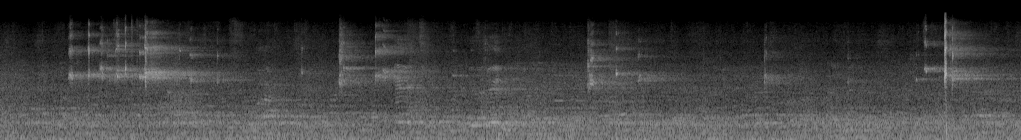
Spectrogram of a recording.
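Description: Shuttlecocks are struck with sharp racket pops in a large echoing hall.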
